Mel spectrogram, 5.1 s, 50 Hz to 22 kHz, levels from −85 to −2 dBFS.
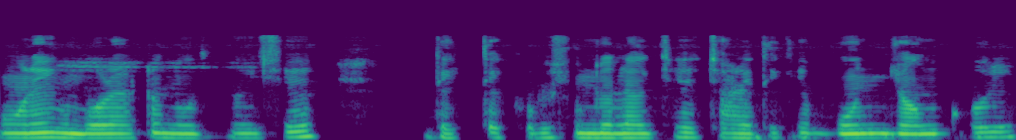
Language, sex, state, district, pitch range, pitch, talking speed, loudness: Bengali, male, West Bengal, Jhargram, 125-145 Hz, 130 Hz, 130 wpm, -26 LUFS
